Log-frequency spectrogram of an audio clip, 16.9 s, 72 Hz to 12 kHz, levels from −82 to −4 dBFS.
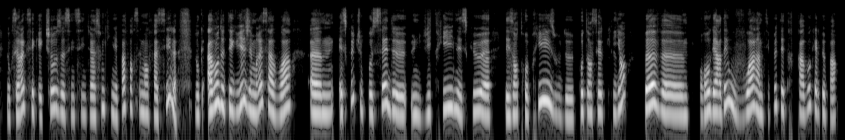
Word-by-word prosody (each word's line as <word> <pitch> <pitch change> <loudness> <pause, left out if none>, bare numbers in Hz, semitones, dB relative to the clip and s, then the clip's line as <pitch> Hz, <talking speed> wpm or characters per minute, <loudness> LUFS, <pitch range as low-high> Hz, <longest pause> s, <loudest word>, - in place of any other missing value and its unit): Donc, 165 -1 -9
c'est 180 - 0
vrai 220 +6 +3
que - - -25
c'est 205 - -2
quelque 170 -4 -8
chose 220 -3 0
c'est 180 0 -11
une 175 - -9
situation 180 +4 -5
qui 225 -3 -15
n'est 175 -3 -3
pas 230 +8 -1
forcément 205 -5 -5
facile. 180 - -1 0.4
Donc 185 -1 -5
avant 235 +8 +7
de 255 - +4
t'aiguiller, 230 +5 +1
j'aimerais 220 +4 +1
savoir, 215 -1 +2 0.4
hem, 190 0 +4
est-ce 195 0 -1
que 295 - -7
tu 325 -10 -7
possèdes, 205 +5 0
heu, 180 -3 +2
une 185 -1 -4
vitrine? 225 +7 -2
Est-ce 180 -3 -3
que, 200 - -9 0.3
heu, - - -11 0.3
les 175 +1 0
entreprises 220 - +2
ou 180 -1 -12
de 160 -1 -4
potentiels 200 -1 -1
clients 225 - -3 0.4
peuvent, 245 -1 +8
hem, 180 -2 +2 0.2
regarder 200 +6 +2
ou 280 -5 +3
voir 205 +7 +2
un 195 -3 0
petit 180 0 -19
peu 250 +5 -5
tes 220 -3 -2 0.3
travaux 195 +6 -2
quelque 205 -5 -3
part? 165 -2 -6
195 Hz, 175 wpm, -24 LUFS, 180-230 Hz, 0.4 s, peuvent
